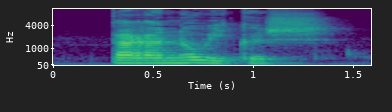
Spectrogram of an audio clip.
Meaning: a paranoid person, a paranoid
- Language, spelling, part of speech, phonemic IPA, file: Dutch, paranoïcus, noun, /ˌpaː.raːˈnoː.i.kʏs/, Nl-paranoïcus.ogg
